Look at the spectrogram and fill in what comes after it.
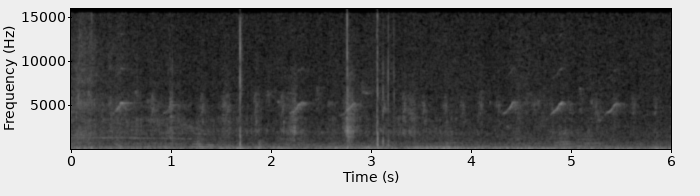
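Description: Near silence outdoors, with a bird's short high chirps repeating every half second or so and three sharp clicks in the middle.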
